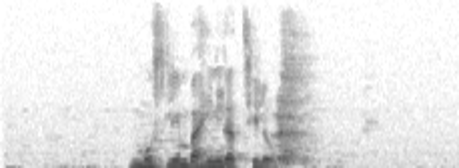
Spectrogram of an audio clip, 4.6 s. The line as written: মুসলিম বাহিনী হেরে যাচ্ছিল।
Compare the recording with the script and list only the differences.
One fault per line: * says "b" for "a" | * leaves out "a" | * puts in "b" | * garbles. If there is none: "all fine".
* leaves out "হেরে"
